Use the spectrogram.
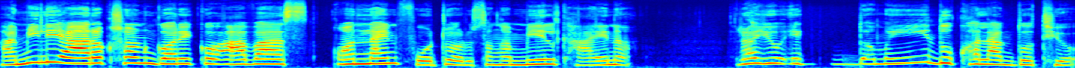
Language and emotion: Nepali, sad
